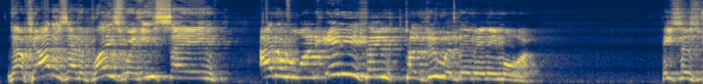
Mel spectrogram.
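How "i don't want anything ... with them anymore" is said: high, weary disgust; fed-up God. Acted. God disowning the people to Moses, high and fed up. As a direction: push them away in disgust.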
